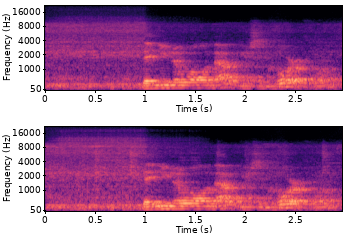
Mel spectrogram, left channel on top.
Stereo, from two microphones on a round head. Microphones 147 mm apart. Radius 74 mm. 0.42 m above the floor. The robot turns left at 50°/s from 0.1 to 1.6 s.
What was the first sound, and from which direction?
A man speaking, 140° left.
